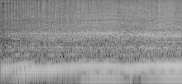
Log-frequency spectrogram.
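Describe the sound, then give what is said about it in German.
Engine running and revving in an open-cockpit vehicle with the driver seated directly on the engine as first gear goes in. A steady low hum with slight rises in pitch runs throughout, with no talk. “Er springt anscheinend an. Er macht Anzeichen. Er hat das Gas angenommen. Jetzt haben wir den ersten Gang rein.”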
